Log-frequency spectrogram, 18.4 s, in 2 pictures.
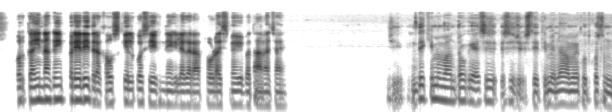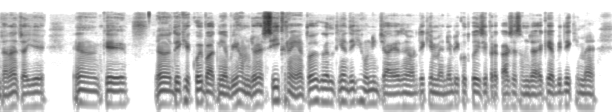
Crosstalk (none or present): none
